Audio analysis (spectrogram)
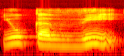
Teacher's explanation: அடுத்தது யா தொம்மா யூ, காஃப் ஃபத்ஹா தால் ஷத்தா கஸ், தால் கெஸ்ரா வி, யூ கஸ்ஸி. இந்த ஜால் வந்து தரஃபுல் லிசான் நுனினாக்கு மேல் முன்பற்களுக்கு கீழே வச்சு சொல்லணும்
